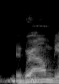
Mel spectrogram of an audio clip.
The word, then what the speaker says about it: deGrom: DeGrom, yeah.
